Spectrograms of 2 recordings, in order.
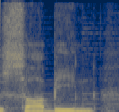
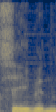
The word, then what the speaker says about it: Sabin: ayle thank you says in Romanian Sabin is pronounced much closer to sabein sabein Sabin so not Sabin but sain sain badulescu Atlantis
